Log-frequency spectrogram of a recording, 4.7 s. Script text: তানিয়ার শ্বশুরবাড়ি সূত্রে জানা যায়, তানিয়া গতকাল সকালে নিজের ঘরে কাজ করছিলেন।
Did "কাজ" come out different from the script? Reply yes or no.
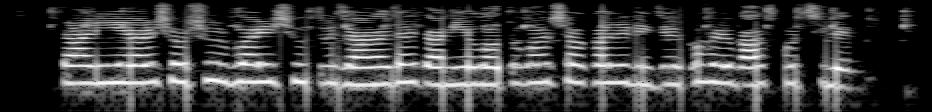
no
